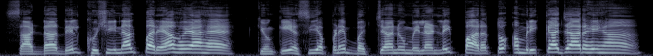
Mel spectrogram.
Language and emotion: Punjabi, happy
